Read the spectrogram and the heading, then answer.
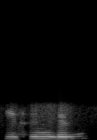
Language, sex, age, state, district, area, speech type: Bengali, female, 30-45, West Bengal, Uttar Dinajpur, urban, conversation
